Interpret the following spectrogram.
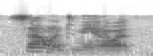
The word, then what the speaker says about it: Samhain: like that so i always thought it was samhain that's how i always saw it written because that's how it's pronounced in movies and about 20 years ago somebody did say sound to me and i went crazy [ __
